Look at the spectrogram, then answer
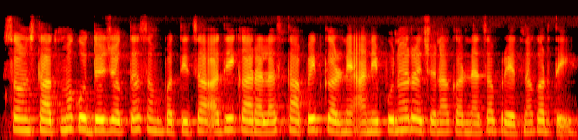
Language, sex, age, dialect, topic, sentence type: Marathi, male, 18-24, Northern Konkan, banking, statement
